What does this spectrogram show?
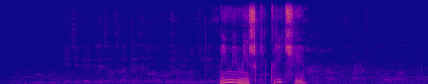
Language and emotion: Russian, neutral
